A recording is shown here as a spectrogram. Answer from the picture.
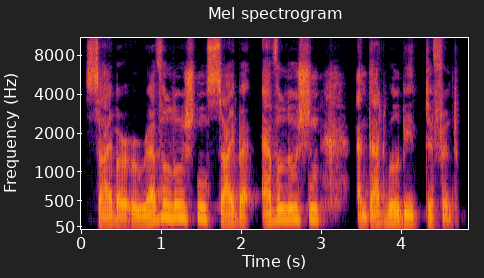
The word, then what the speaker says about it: Cyberevolution: Yeah, I think you already pronounced it accordingly. The word Cyberevolution obviously carries evolution and revolution in it.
